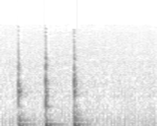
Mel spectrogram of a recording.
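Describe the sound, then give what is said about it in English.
Three quick, evenly spaced firm knocks on a wooden door, followed by quiet. “Sometimes when you knock on a door, we just don't hit the door once. Usually it's three times or so.”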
